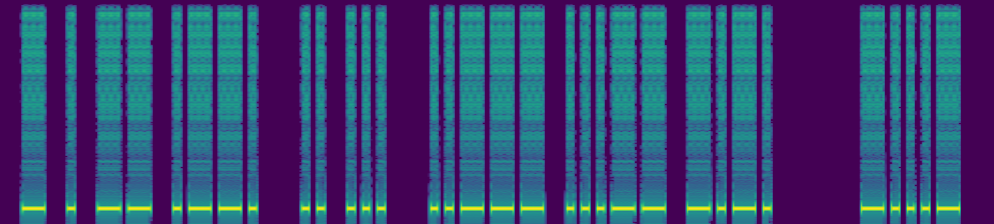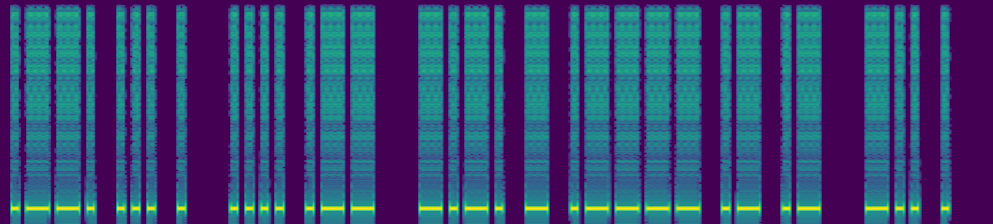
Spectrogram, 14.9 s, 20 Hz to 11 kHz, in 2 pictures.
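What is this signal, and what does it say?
Morse code, heard as a keyed tone, about 21 wpm, 800 Hz. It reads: TEMP IS 23C <BT> PSE HW CT1AA DE
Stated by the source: Morse QSO practice at 20 words per minute, in Italian and English.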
